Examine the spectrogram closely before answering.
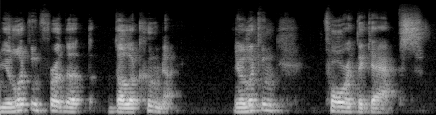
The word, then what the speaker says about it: lacuna: denominator sorry but the word is Lacuna okay and the plural is Laguna it may be mispronounced that you might hear it as is a different slightly different pronunciation pronunciation but it's Lacuna Lacuna or lacunai are gaps it literally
